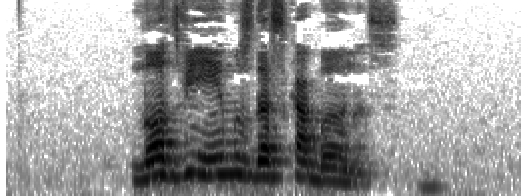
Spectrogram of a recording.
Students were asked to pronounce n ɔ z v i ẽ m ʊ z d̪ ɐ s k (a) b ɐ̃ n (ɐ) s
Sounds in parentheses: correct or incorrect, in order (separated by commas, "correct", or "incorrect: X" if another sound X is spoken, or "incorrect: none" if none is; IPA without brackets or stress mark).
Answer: correct, correct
